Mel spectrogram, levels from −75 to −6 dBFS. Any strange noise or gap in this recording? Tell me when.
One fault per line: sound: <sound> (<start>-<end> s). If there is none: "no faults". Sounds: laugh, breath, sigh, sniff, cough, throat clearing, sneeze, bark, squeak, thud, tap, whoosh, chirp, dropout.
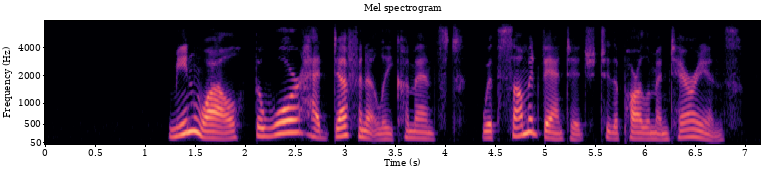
no faults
